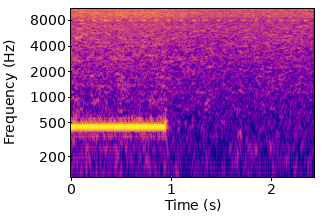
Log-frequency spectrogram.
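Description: A single steady electronic beep, one mid-pitched tone lasting about a second that cuts off sharply, then near silence.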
